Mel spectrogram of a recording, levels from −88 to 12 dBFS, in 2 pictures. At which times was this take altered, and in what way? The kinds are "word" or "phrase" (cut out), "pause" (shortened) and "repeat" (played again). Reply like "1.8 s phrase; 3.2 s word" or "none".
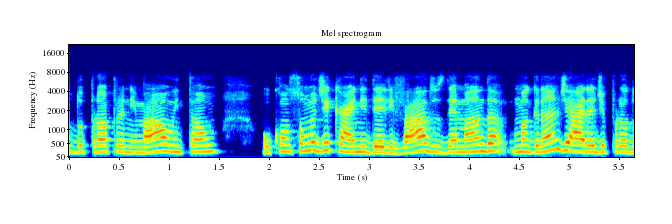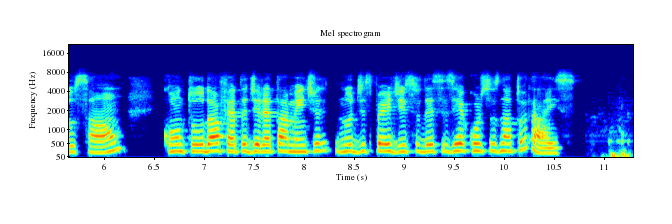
none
